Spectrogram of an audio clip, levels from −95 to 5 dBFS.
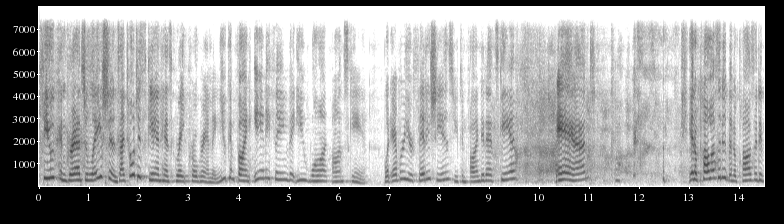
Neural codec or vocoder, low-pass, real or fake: codec, 24 kHz, 3 kbps, HILCodec; 7.2 kHz; fake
